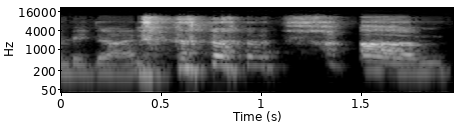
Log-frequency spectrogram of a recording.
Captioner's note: laughs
